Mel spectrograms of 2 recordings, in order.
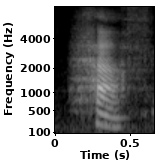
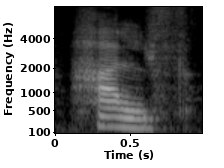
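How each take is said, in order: First: The L sound is silent. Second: The L sound is pronounced. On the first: The speaker calls it right. "La L es muda" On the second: The speaker calls it wrong. "Nunca decimos half. Muy mal"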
